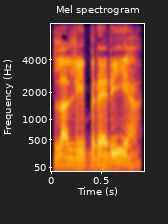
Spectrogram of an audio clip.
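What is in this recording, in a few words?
the book store, Spanish, male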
